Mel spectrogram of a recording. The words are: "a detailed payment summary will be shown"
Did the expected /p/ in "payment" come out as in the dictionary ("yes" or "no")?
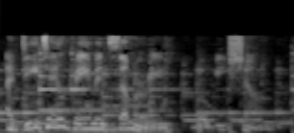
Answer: no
